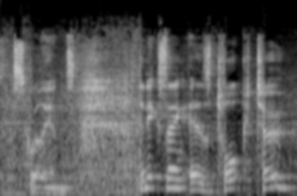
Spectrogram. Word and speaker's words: Tawk.to: The next thing is Tawk.to, which is spelled kind of funny, TAWK.to.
